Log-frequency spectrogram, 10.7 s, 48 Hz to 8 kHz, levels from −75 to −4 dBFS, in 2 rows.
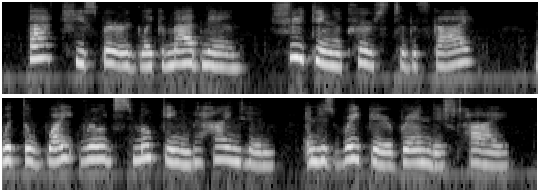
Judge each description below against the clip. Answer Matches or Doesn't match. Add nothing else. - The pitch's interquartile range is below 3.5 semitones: Matches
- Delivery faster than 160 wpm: Doesn't match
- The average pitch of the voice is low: Doesn't match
